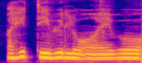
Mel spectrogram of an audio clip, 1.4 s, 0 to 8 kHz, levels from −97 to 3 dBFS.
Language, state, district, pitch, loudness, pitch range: Idu Mishmi, Arunachal Pradesh, Lower Dibang Valley, 165 Hz, -12 LUFS, 160-180 Hz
